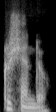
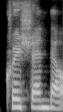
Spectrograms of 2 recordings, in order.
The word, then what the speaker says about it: crescendo: How do you pronounce that? – Crescendo. – Crescendo.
